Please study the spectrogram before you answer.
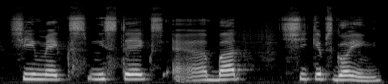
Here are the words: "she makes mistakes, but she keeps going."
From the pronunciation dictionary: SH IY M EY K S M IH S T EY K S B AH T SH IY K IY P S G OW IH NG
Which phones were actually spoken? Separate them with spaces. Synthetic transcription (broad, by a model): SH IY M EY K S M IH S T EY K S B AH T SH IY K IY P S G OW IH NG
